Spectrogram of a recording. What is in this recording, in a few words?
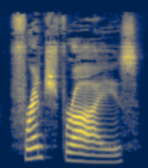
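"french-fries", English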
